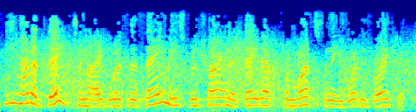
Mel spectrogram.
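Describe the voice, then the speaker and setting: A man playing a sheepish, high-voiced teen bandleader. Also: fairly quick, close to an everyday voice. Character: sheepish teenage boy bandleader. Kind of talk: 1940s radio comedy acting. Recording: muffled old radio broadcast with hiss.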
